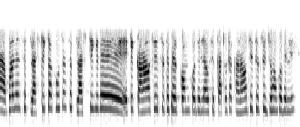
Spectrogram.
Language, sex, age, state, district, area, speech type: Odia, female, 45-60, Odisha, Boudh, rural, conversation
